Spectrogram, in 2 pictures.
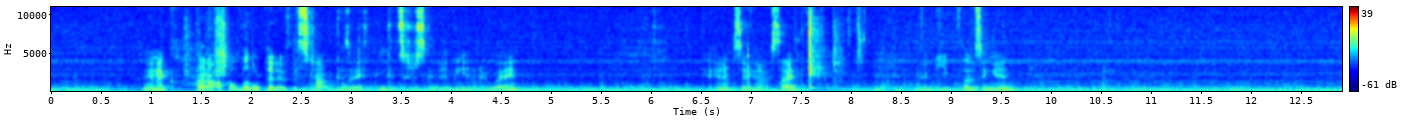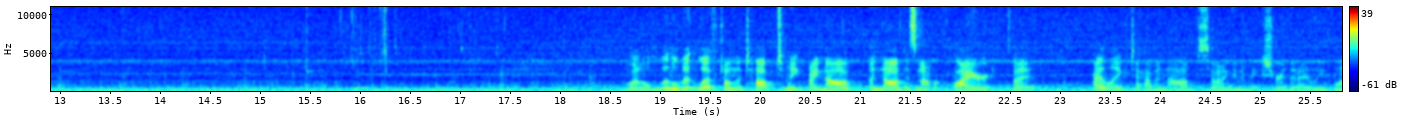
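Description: A woman talks calmly and close by, as if explaining.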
